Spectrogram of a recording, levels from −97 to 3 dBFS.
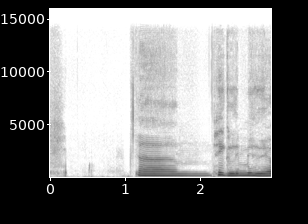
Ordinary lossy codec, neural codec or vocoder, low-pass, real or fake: none; codec, 44.1 kHz, 2.6 kbps, SNAC; 14.4 kHz; fake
